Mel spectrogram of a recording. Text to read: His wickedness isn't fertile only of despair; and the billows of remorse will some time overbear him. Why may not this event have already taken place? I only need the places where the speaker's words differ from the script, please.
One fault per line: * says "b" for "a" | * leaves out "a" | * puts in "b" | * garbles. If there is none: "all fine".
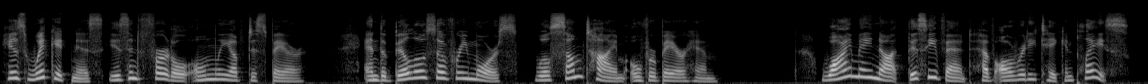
all fine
